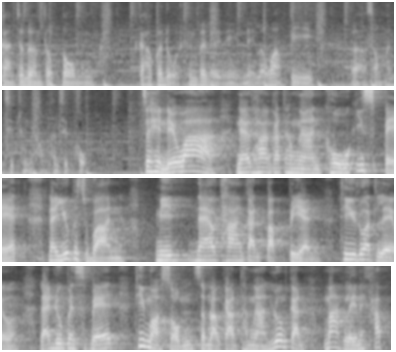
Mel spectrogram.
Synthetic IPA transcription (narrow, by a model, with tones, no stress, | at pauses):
kaː˧nt͡ɕa˧lɤː˧nt̪ɤː˨˩p̚t̪oː˧ma˧nkaː˥˩wkɾa˧do̰ː˨˩t̪̚kʰɯ˥˩npa˧jlɤː˧jna˧jna˧jɾa˧waː˨˩ŋpiː˧ʔəː˨˩sɔ̰˩˦ŋpʰa˧nsi˨˩p̚t̪ʰɯ˩˦ŋsɔː˩˦ŋpʰa˧nsi˨˩p̚ho̰˨˩k̚ | t͡ɕa˨˩ʔɦe˩˦ndu˥˩jwaː˥˩nɛː˦˥wt̪ʰaː˧ŋkaː˧nt̪ʰa˧mŋaː˧nkʰoː˧woː˦˥ki˥ŋspeː˦˥t̪̚na˧jːu˦˥pa˨t̪̚t͡ɕu˨˩ba˧n | miː˧nɛː˦˥wt̪ʰaː˧ŋkaː˧npa˨˩pːli˨˩ənt̪ʰiː˥˩ɾu˥˩ət̪̚le˧w | lɛ˦˥duː˧pe˧nspeː˦˥t̪̚t̪ʰːiː˥˩mɔ˨˩so˩˦msa˩˦mɾa˨˩p̚kaː˧nt̪ʰa˧mŋaː˧nɾu˥˩əmka˧nmaː˥˩k̚lɤː˧jna˦˥kʰɾa˦˥p̚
